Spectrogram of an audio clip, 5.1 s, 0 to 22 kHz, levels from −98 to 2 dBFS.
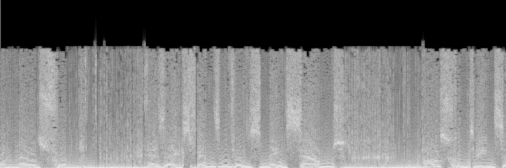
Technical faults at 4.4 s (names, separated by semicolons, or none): float read as integer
